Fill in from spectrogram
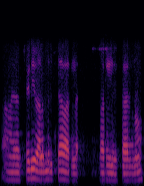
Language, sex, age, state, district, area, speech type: Tamil, male, 18-30, Tamil Nadu, Perambalur, urban, conversation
